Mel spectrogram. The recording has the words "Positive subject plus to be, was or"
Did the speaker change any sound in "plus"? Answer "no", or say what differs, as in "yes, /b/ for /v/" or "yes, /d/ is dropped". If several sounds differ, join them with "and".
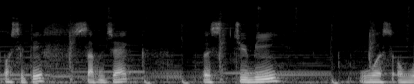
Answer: yes, /l/ is dropped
